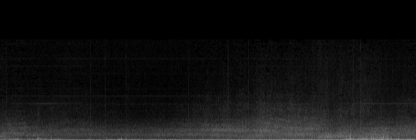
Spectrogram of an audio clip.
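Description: Cars passing on a road, with wind rumbling on the microphone. The traffic hiss swells over the second half as a car goes by.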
